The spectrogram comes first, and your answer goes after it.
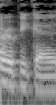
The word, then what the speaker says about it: Kurapika: Kurapika is how they usually pronounce it.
